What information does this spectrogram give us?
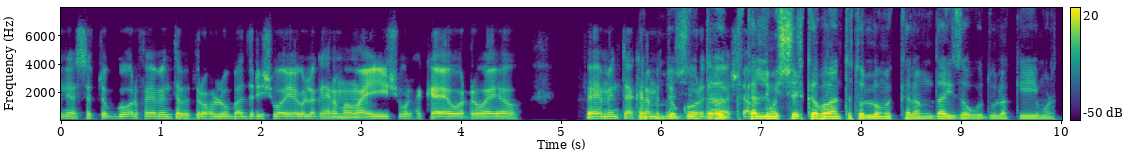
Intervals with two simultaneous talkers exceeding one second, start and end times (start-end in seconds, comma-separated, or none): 5.8-7.2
